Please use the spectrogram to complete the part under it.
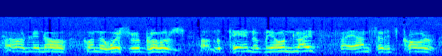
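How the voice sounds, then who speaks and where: An actor playing a blunt, loyal, fearful old Scottish castle servant in a radio drama. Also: male voice, very high-pitched, steady tone, normal speed, darkish tone. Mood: terrified awe. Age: older. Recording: dull, noisy old radio recording.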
